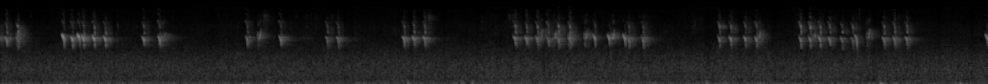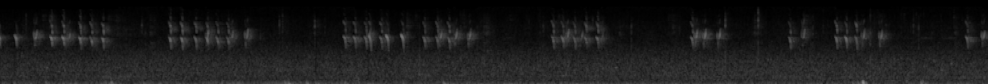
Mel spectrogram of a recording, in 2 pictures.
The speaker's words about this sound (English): Wild bird. Wild.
